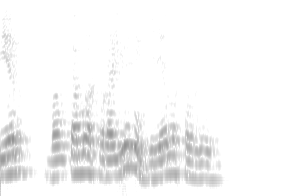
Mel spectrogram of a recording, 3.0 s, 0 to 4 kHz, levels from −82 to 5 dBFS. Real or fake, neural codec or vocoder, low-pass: real; none; 3.6 kHz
